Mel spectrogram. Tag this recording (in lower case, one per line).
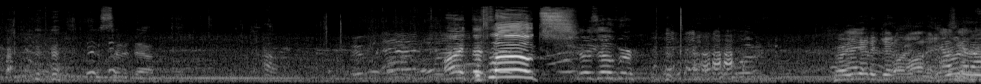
speech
